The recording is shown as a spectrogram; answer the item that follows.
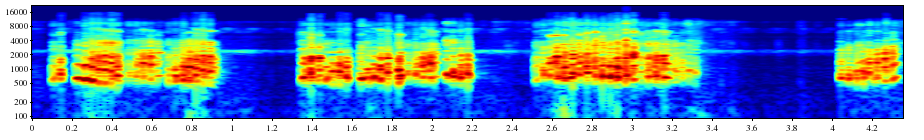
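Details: Four loud stretches of rapid, rattling toad croaks, each made of quick pulses, separated by short silences, a faint continuous high tone behind.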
